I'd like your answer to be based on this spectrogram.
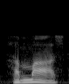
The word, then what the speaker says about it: Hamas: By the way, I think it's 2554 or 2555, and the Strong Exhaustive Concordance, it's spelled C-H-A-M-A-S. In the Hebrew, it means violence. Hamas. Violence. The transliteration is the C is silent. C-H-A-M-A-S. They don't use the C. You just hear them say Hamas.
